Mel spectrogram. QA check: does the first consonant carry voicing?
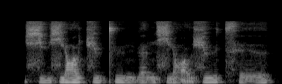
no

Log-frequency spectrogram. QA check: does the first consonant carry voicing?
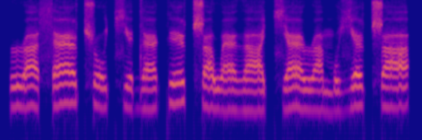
yes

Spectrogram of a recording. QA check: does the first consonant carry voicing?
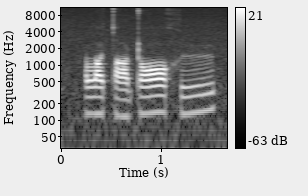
yes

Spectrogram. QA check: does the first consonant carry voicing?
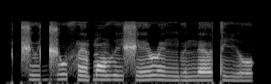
no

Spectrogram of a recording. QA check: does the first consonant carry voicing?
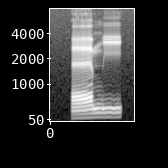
yes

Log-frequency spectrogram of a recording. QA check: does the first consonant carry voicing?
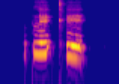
no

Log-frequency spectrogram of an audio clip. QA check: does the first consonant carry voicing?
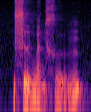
no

